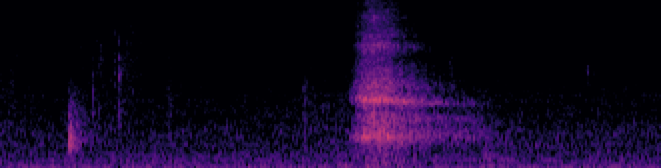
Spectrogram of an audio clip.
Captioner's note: exhaling sharply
